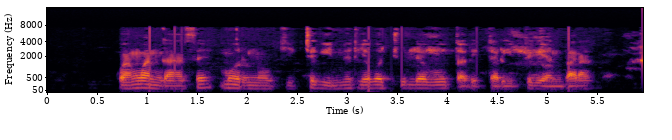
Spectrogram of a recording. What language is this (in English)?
Kalenjin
